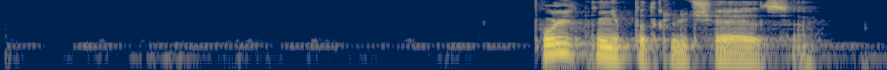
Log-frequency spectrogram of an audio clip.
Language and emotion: Russian, neutral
